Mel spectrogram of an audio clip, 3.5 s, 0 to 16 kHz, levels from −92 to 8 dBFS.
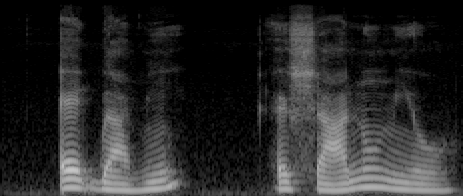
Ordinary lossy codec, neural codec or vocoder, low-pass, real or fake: none; none; 14.4 kHz; real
